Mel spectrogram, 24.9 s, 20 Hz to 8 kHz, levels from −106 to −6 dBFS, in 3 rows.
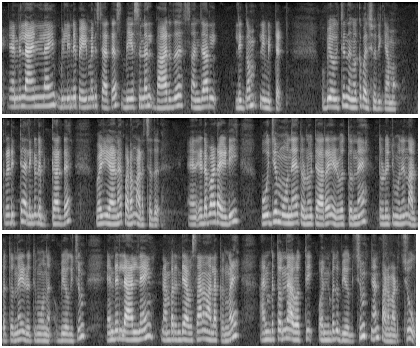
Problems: none marked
